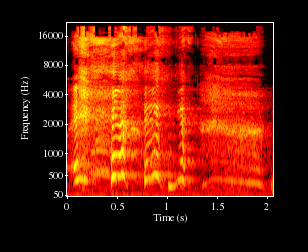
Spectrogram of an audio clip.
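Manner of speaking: a real high laugh breaking out; high burst of laughter. Real, not acted. Laughing at herself after apologizing again.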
